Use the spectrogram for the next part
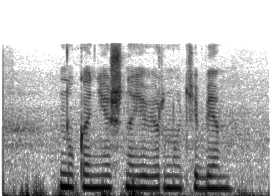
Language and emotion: Russian, neutral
